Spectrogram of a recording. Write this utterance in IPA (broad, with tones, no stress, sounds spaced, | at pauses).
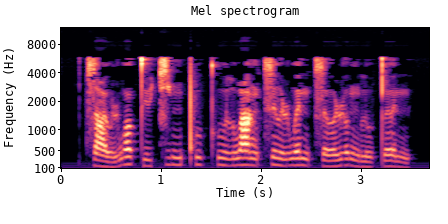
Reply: t͡s ɑ˨˩ ʊ̯ ɻ w ɔ˥˩ t̪ y˧˥ t͡ɕ i˥ ŋ pʰ u˥˧ kʰ u˥˧ l w ɑ˥˧ ŋ t͡s ɹ̩˥˧ ɻ w ə˥˩ n t͡s ɤ˧˥ ɻ ɤ˥˩ ŋ l u˨˩ t̪ ə˥˩ n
